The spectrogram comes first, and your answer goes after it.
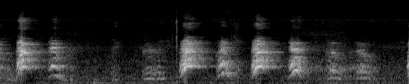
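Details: Biewer Terriers, two dogs, playing tug of war with a hair accessory in March 2008; short harmonic yips or barks come roughly every half second in quick bursts, with a person saying "give me this" in between.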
